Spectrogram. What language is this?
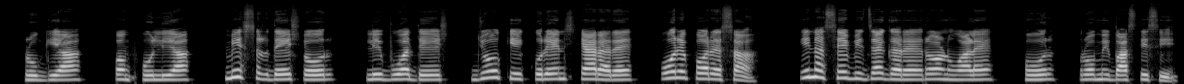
Kullu Pahari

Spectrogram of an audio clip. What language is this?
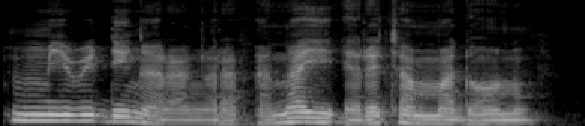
Igbo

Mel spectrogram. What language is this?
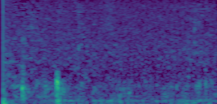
Japanese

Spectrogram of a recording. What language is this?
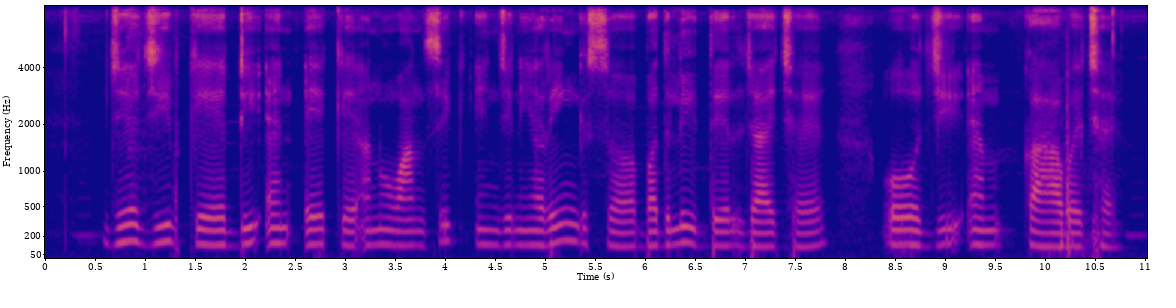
Maithili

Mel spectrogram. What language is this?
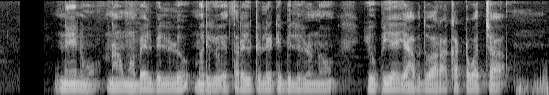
Telugu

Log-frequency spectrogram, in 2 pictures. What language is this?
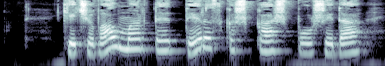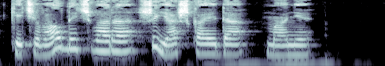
Mari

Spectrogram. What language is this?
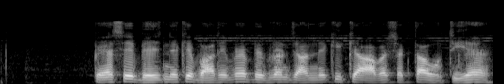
Hindi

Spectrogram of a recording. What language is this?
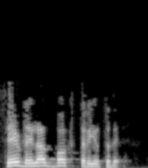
Kannada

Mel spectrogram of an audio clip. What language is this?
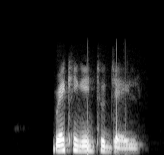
Italian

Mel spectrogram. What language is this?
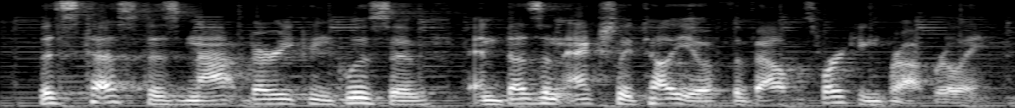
English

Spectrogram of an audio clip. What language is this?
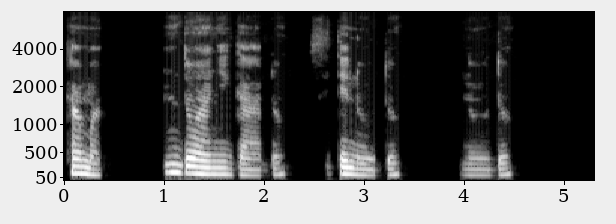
Igbo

